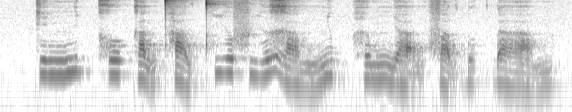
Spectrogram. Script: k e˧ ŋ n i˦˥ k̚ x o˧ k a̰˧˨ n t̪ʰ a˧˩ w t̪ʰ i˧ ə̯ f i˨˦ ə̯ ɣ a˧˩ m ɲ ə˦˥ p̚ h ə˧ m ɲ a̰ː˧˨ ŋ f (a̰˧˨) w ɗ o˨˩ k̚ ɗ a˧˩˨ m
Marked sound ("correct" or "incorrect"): correct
